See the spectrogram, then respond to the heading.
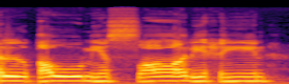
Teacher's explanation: القاف مفخمة مرتبة ثانية، الواو ساكنة قبلها مفتوح، واو لين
